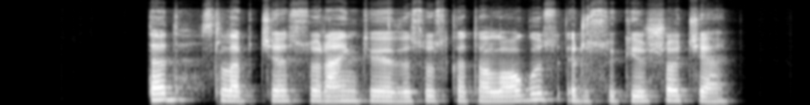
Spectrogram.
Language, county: Lithuanian, Šiauliai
